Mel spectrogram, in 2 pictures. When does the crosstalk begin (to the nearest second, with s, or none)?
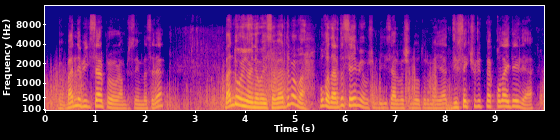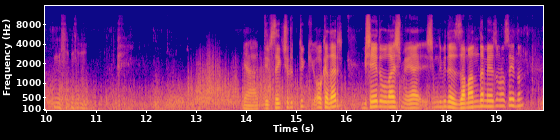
none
